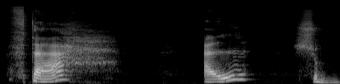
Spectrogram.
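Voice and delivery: word by word, with long pauses; very slow, careful model for learners; slow repetition. Shown as a demonstration. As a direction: break it into slow separate pieces. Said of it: "Repete devagar".

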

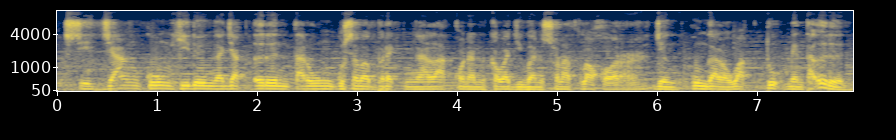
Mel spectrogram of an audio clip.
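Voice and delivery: ordinary delivery, nothing marked

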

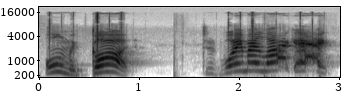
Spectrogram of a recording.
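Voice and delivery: high loud gamer outburst; hyped gamer bro. Real, not acted. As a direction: explode at the lag on stream. Gamer raging at lag.

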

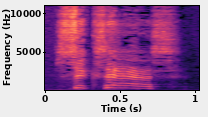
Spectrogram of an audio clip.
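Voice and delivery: high, bright cry of victory; triumphant whoop. Acted. Scooter whooping over the finished cake, high triumphant cry. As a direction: whoop it out like you just won. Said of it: "wild whoop".

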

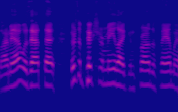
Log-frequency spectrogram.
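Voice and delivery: ordinary delivery

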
